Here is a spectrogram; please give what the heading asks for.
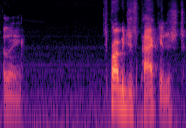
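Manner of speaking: ordinary talk, nothing marked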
